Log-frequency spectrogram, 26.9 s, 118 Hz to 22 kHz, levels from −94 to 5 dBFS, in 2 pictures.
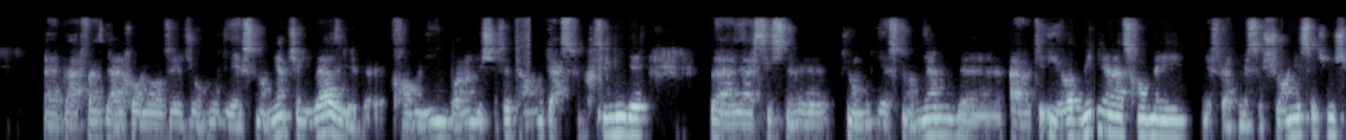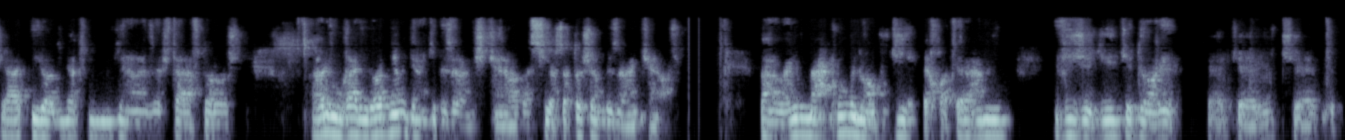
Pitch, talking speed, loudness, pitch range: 125 Hz, 135 wpm, -26 LUFS, 115-135 Hz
